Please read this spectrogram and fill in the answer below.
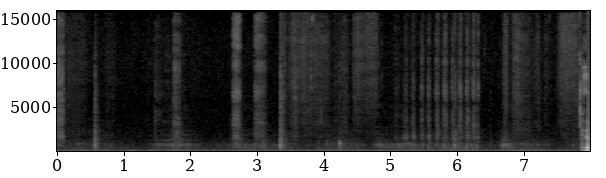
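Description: A compressed charcoal stick scratching across drawing paper in faint short strokes, with a quicker run of strokes about two-thirds of the way through.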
